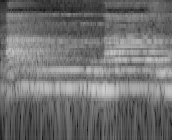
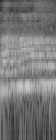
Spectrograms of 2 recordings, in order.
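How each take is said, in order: First: The nasal n sound is held for longer. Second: The nasal n sound is short, not held. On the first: The speaker calls it right. "tetapi ditahan" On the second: The speaker calls it wrong. "Ini membacanya tidak an-nasu"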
